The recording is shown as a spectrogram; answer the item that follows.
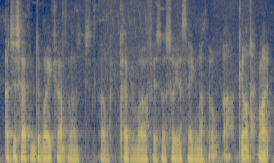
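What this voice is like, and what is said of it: Whispering quietly. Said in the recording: “I'm whispering because... Oh, you're whispering because it's early in the morning ... I better keep it down.”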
